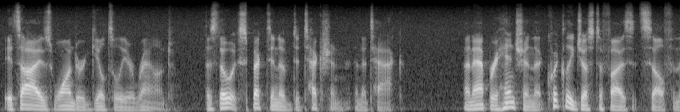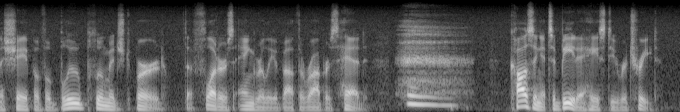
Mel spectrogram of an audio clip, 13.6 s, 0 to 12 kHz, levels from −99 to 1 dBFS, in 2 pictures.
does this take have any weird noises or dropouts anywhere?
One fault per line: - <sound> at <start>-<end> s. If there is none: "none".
- sigh at 10.7-11.6 s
